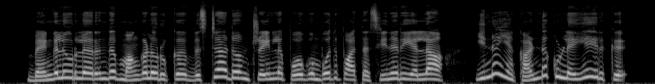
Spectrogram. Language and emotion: Tamil, happy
